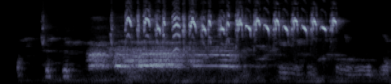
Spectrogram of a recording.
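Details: Sogon lure song meant to prompt a caged sogon to call: a harsh harmonic buzz overlapping a quick high trill of about sixteen evenly repeated chirps over two seconds.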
